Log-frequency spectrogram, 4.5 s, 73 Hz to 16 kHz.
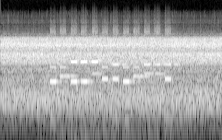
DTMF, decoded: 1733#4517005

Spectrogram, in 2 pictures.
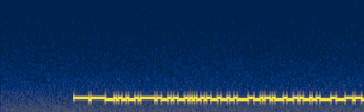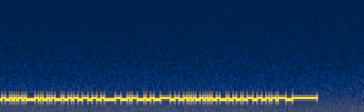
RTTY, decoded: AASA THEN TOURED WITH MISS LI.

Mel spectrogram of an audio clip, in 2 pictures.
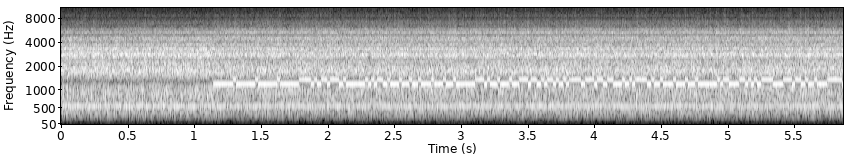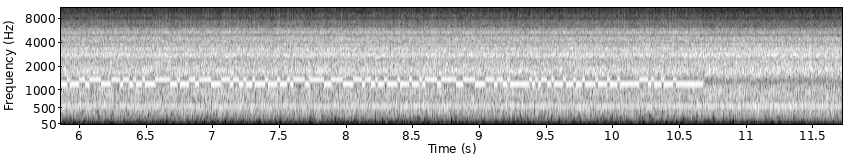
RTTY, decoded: SQ1HQ DE CE1BRO 579 579 1359 1359 SQ1HQ

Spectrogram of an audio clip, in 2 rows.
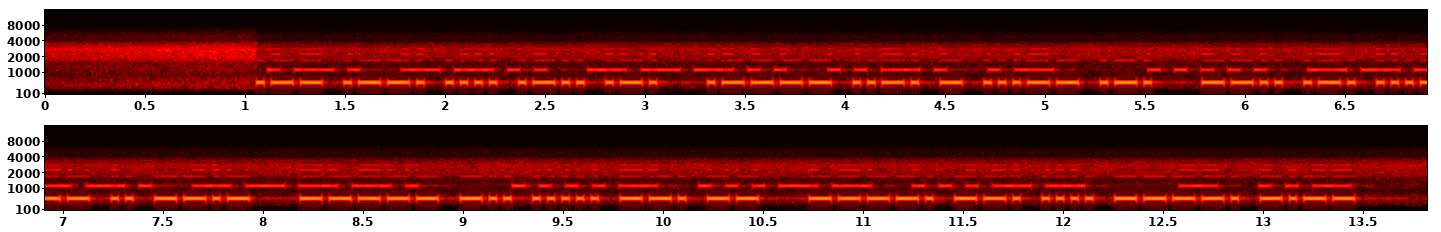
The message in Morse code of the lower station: WPHLR 1FT3R ZR3IQ 0D5GM 9GH9Y

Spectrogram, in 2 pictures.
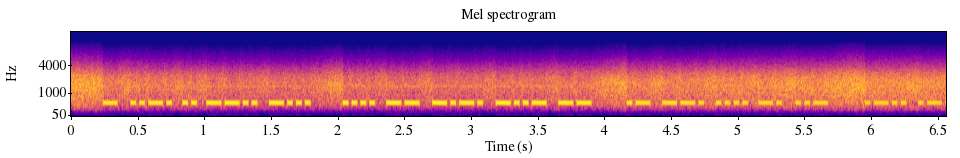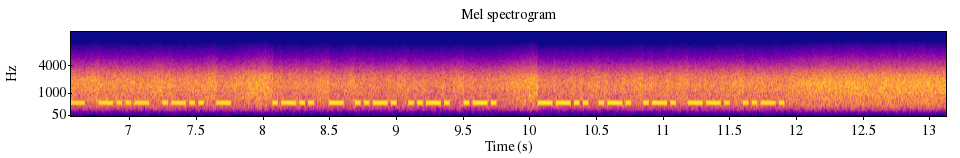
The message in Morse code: TFIZB HMCXM AGHNU LWXLT LTFFR ZRRGF

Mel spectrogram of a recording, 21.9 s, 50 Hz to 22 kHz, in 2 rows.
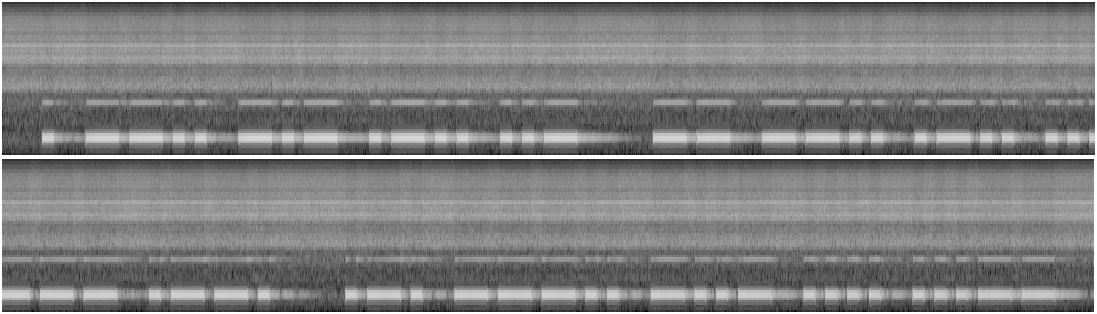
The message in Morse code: EZKLU MZL2P R8XH3

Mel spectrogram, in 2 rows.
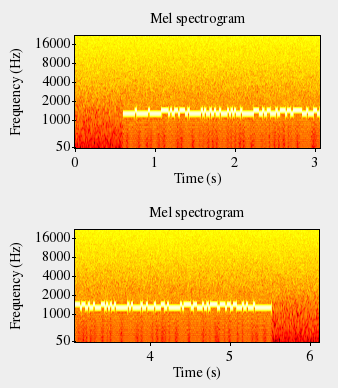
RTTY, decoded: F6NC TU 4X7ECE CQ

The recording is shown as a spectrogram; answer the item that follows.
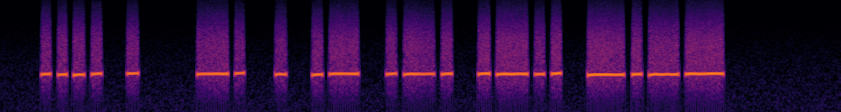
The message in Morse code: HE NEARLY

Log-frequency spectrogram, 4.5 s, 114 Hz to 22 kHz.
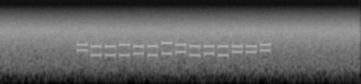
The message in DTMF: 01124168141770

